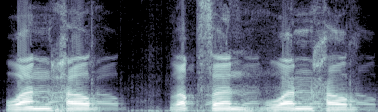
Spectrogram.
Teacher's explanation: ہم نے نون ساکن پر غنہ نہیں کیا، کیونکہ اس کے آگے ہا حروف حلقی میں سے آ رہا ہے، تو اس لیے ہم نے نون ساکن پر غنہ نہیں کیا.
